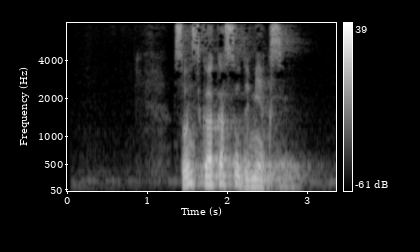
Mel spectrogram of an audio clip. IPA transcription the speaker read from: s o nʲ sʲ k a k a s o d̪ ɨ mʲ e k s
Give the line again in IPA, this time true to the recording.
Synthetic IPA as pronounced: s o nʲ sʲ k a k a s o d̪ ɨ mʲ e k s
